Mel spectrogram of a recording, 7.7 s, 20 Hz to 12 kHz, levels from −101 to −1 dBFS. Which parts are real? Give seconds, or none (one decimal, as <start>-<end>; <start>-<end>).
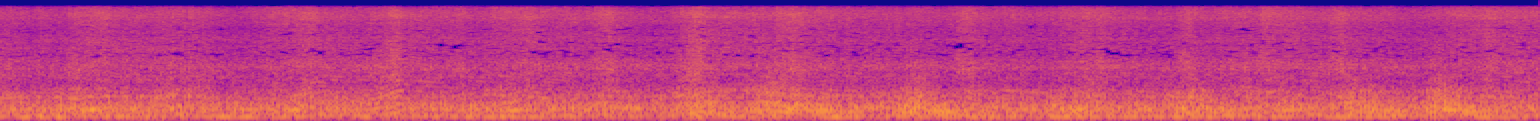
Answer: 0.0-7.7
